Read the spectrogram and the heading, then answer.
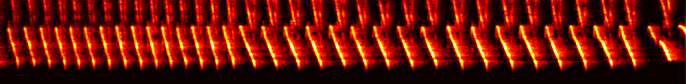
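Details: Canary song for luring or tutoring other birds: a steady, very rapid series of descending whistled notes, about six a second, ending in a rising sweep, with faint low chirps at the start.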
